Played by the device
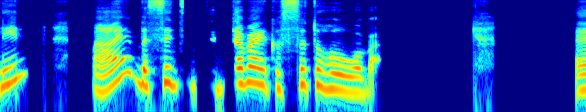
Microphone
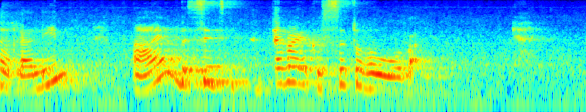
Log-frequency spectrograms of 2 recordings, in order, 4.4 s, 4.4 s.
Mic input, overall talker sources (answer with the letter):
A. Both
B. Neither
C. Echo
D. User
C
